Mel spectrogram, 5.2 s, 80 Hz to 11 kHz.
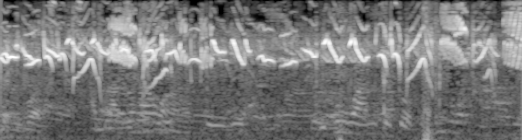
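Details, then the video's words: Towa towa (chestnut-bellied seed finch) singing at an Arrival Day 2023 bird whistling competition at the Diamond bird ground, Guyana. A rapid, continuous warble of high, twisting whistled notes and slurred phrases, with faint voices and a few dull thumps. "TOWA TOWA BIRD WHISTLING COMPETITION"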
